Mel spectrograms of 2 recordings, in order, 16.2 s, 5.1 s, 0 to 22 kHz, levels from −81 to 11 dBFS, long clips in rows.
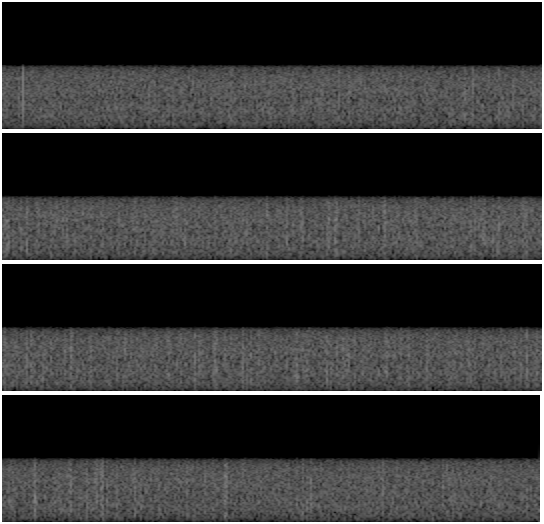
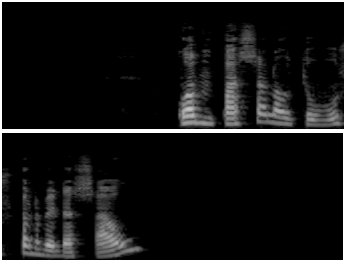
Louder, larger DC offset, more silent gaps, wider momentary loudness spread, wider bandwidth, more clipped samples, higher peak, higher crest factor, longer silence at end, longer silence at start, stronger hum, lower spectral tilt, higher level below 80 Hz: second, -36 LUFS vs -27 LUFS; neither; neither; second, 1 LU vs 14 LU; second, 5.2 kHz vs 11 kHz; neither; second, -12 dBFS vs -8 dBFS; about the same, 24 dB vs 22 dB; second, 0 s vs 1.5 s; second, 0 s vs 1.35 s; neither; about the same, -5 dB/octave vs -5 dB/octave; first, -66 dBFS vs -88 dBFS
